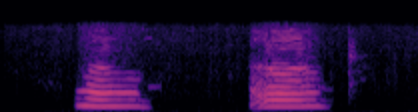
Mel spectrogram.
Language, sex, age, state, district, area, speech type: Manipuri, female, 45-60, Manipur, Churachandpur, urban, conversation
